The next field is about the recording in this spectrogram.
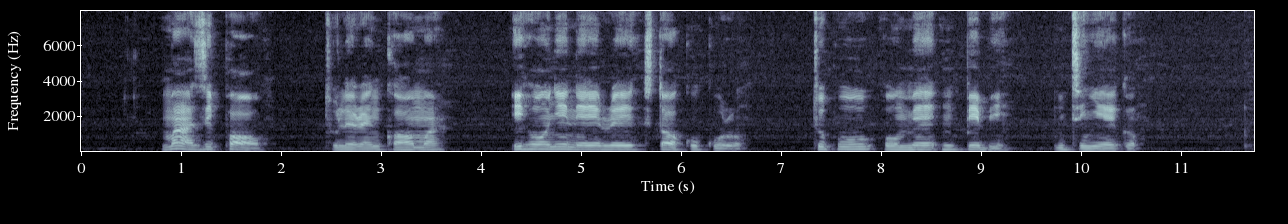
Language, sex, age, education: Igbo, male, 15-29, tertiary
